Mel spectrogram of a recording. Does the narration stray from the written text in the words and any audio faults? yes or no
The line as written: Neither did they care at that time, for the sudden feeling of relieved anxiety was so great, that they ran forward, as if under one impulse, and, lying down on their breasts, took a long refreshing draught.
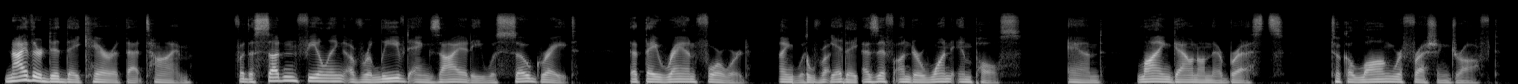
yes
